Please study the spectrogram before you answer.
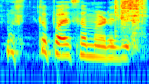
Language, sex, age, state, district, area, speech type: Kannada, female, 45-60, Karnataka, Koppal, rural, spontaneous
